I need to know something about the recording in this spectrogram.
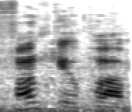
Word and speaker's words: FunkYoPop: And it's, some people mispronounce it, call it Funky O-Pop. No, that's not the fucking name of the Instagram. It is Funk Yo Pop.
